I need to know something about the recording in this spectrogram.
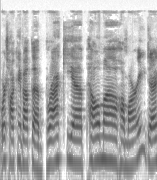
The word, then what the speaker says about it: hamorii: It's Hamorii. Hamorii. Formictopus. No. So, guys, like, I butchered the Formictopus name.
